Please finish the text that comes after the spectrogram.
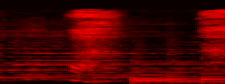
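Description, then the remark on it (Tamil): Heavy, out-of-breath panting: a few ragged, breathy gasps with voiced groans between them, fairly quiet, like someone winded after exertion. “மூச்சு வாங்குதுப்பா”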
